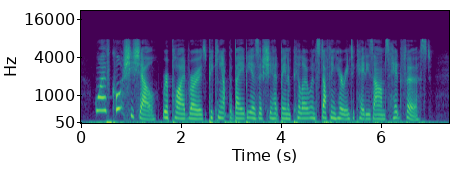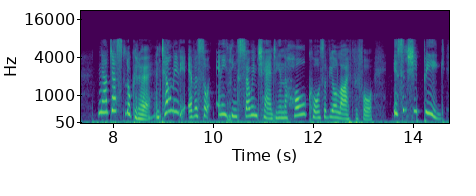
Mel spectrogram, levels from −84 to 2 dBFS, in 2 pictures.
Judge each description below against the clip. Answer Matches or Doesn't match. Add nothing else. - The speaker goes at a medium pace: Doesn't match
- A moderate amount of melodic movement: Doesn't match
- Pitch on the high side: Matches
